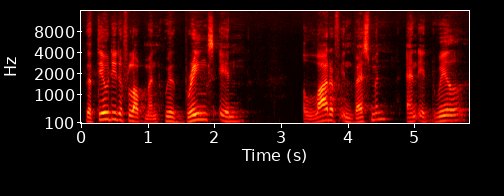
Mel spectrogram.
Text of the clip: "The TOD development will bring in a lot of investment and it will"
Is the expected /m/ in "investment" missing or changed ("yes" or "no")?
no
